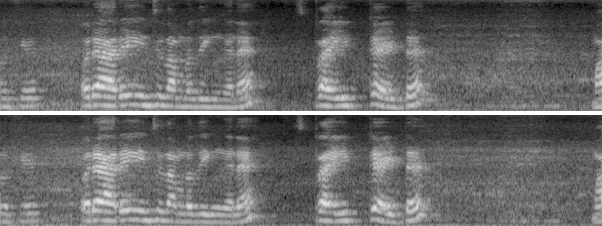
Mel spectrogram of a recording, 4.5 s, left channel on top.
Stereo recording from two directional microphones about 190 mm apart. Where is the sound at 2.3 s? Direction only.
30° left (ahead or behind).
